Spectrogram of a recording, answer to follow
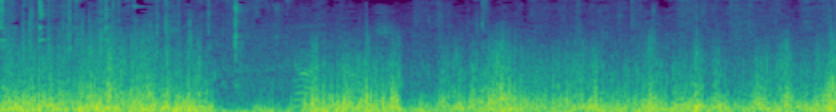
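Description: Rough rustling, scuffling and bumping on a helmet camera's microphone in dry grass just after a bicycle crash, coming in uneven bursts about a second apart.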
